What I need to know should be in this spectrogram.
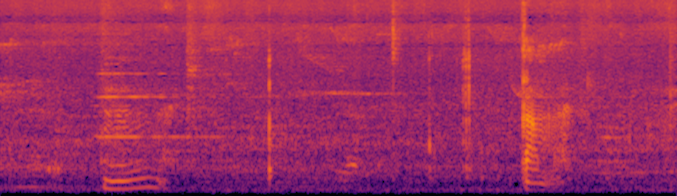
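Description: A baby monkey squeals briefly, close by.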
